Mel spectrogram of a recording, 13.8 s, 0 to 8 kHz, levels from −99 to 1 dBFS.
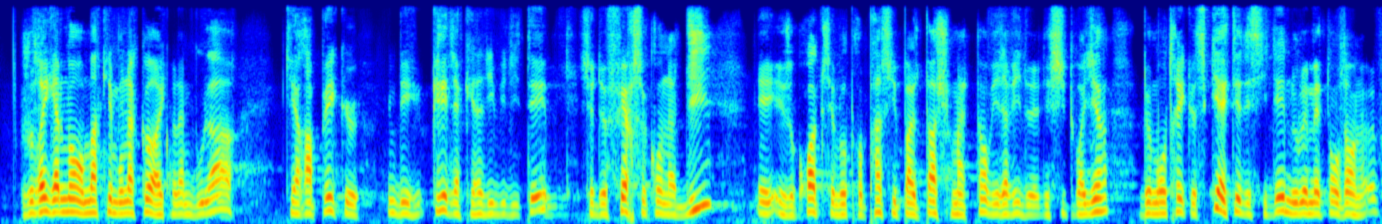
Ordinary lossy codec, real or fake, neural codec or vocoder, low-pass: none; fake; codec, 16 kHz, 2 kbps, X-Codec, HuBERT features, trained on balanced general audio; 7.2 kHz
